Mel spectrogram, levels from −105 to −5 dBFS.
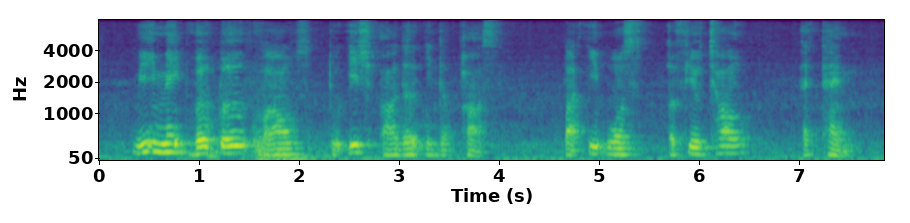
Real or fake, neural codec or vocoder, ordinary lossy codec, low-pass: fake; codec, 16 kHz, 8 kbps, FreqCodec, smaller model; none; none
